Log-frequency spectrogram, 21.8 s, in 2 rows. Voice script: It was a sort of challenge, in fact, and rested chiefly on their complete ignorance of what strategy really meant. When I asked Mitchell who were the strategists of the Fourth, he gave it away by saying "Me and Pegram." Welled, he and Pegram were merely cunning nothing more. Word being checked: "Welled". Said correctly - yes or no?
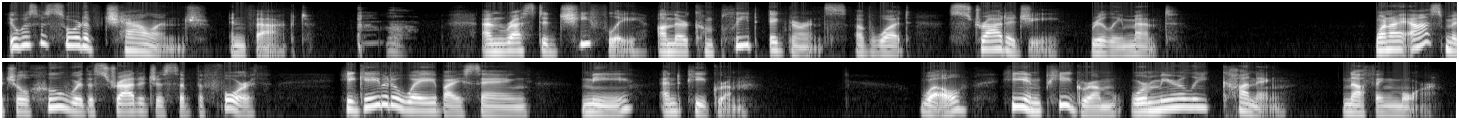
no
